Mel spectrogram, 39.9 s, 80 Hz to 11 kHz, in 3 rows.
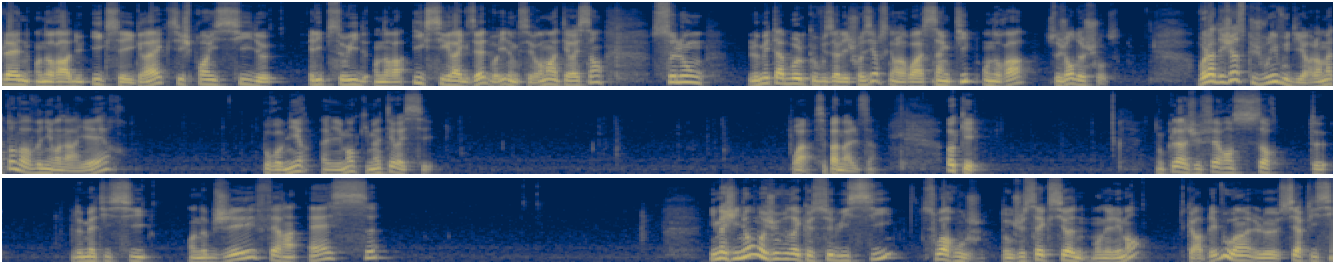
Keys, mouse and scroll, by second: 14.5 ctrl+z, 15.1 ctrl+z, 15.5 ctrl+z, 15.9 ctrl+z, 16.6 ctrl+z, 17.3 ctrl+z, 17.8 ctrl+z, 19.3 ctrl+z, 20.4 ctrl+z, 27.2 Tab, 28.0 click, 29.4 s, 34.1 click, 37.9 click.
